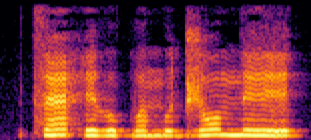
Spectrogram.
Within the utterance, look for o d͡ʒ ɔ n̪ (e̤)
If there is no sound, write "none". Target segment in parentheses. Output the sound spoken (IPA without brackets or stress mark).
e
